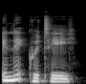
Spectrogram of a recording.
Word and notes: iniquity: British English

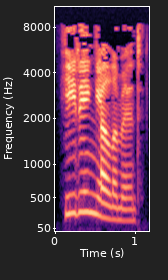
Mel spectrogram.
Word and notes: heating element: British English

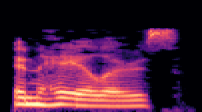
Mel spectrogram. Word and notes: inhalers: British English

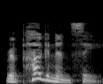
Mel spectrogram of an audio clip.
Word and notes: repugnancy: British English

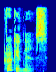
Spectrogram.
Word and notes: crookedness: British English

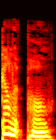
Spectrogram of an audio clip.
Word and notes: gallup poll: British English

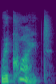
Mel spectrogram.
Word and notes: requite: British English

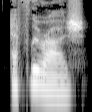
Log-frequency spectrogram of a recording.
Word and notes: effleurage: American English

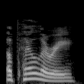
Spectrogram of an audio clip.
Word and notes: apilary: British English

